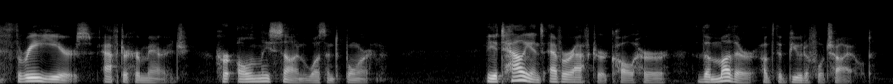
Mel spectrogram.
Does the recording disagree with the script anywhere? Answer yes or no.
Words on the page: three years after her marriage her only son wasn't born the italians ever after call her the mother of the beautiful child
no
